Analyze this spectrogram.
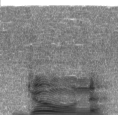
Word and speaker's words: dun: a man the word strive is the word dune d-u-n pronounced uh with the long u the d-u-m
